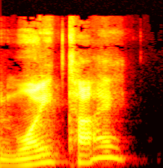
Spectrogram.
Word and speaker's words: Muay Thai: Is it Muay Thai? – Yeah.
